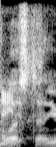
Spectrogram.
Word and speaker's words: Worcester: Well, I guess you've been away from there for a while, so you pronounce both R's. Or yes, actually, you pronounce the R's at all, I should say, because generally speaking, the R's are not pronounced. – Well, it's pronounced Wista.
